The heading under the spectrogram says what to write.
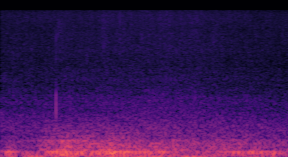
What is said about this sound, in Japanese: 雨か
